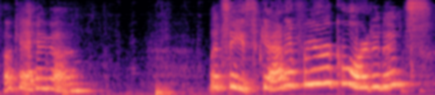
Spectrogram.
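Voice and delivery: high-pitched puppet voice; high puppet chatter; puppet character. Acted. Puppet operates pretend teleporter.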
